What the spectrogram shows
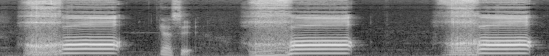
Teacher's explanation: یہ خا حروف مستعلیہ میں سے ہے، موٹا حرف ہے، اس کو موٹا پڑھیں گے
